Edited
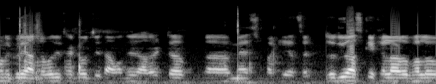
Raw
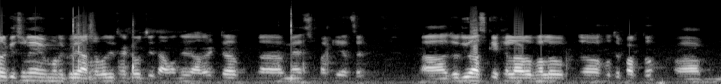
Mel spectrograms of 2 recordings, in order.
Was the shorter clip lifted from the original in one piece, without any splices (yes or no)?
no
